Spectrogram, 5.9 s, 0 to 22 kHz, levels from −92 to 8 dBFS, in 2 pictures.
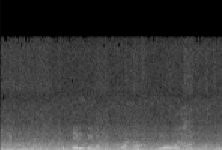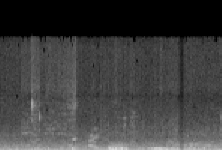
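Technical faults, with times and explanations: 0.00–1.62 s, 1.93–2.12 s and 2.57–5.86 s, echo leak: a faint copy of the speech trails it by 158 ms, about 20 dB down (about 25 dB in the middle stretch). This is likely a far-end loudspeaker whose echo canceller let part of the sound back into its microphone.
1.59–1.75 s, 2.70–3.27 s, 3.59–3.65 s, 4.11–4.21 s and 5.86–5.91 s, speech suppressed in double talk: the speech briefly dips by about 5 dB, up to about 10 dB at 4.11 s and 5.86 s, likely because the echo canceller confused overlapping talk with echo and attenuated both.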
